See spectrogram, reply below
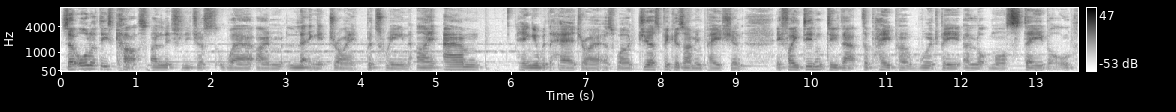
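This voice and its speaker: A man's voice: on the low side, measured pace, faint music behind. A man with a stuffy cold, chatting casually as he talks through a painting. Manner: relaxed, chatty, explains as he paints. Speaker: art channel host. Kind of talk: casual art tutorial narration.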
